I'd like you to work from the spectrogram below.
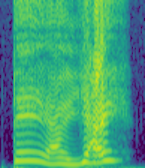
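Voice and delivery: loud, high indignant shout; shouted together. Acted. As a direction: yell it, both insisting. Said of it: "råbte de begge to". (høje, indignerede råb)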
